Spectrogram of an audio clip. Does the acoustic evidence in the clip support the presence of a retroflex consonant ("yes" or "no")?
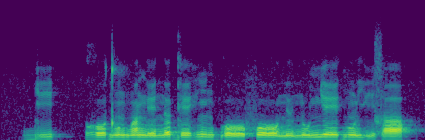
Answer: no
